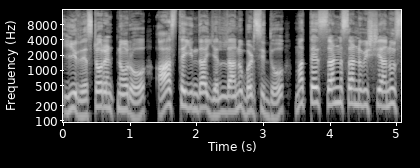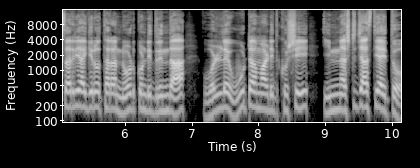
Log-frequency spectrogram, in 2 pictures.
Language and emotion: Kannada, happy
